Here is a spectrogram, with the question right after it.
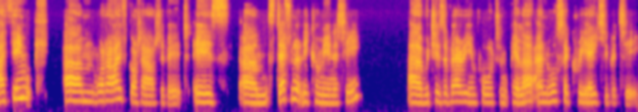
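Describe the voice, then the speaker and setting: In an English accent, a woman with a fairly high pitch speaks at a moderate pace against a quiet background, the sound dry and close with no echo. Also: ordinary pitch variation. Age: 70s. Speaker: community member. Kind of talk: testimony. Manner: halting.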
